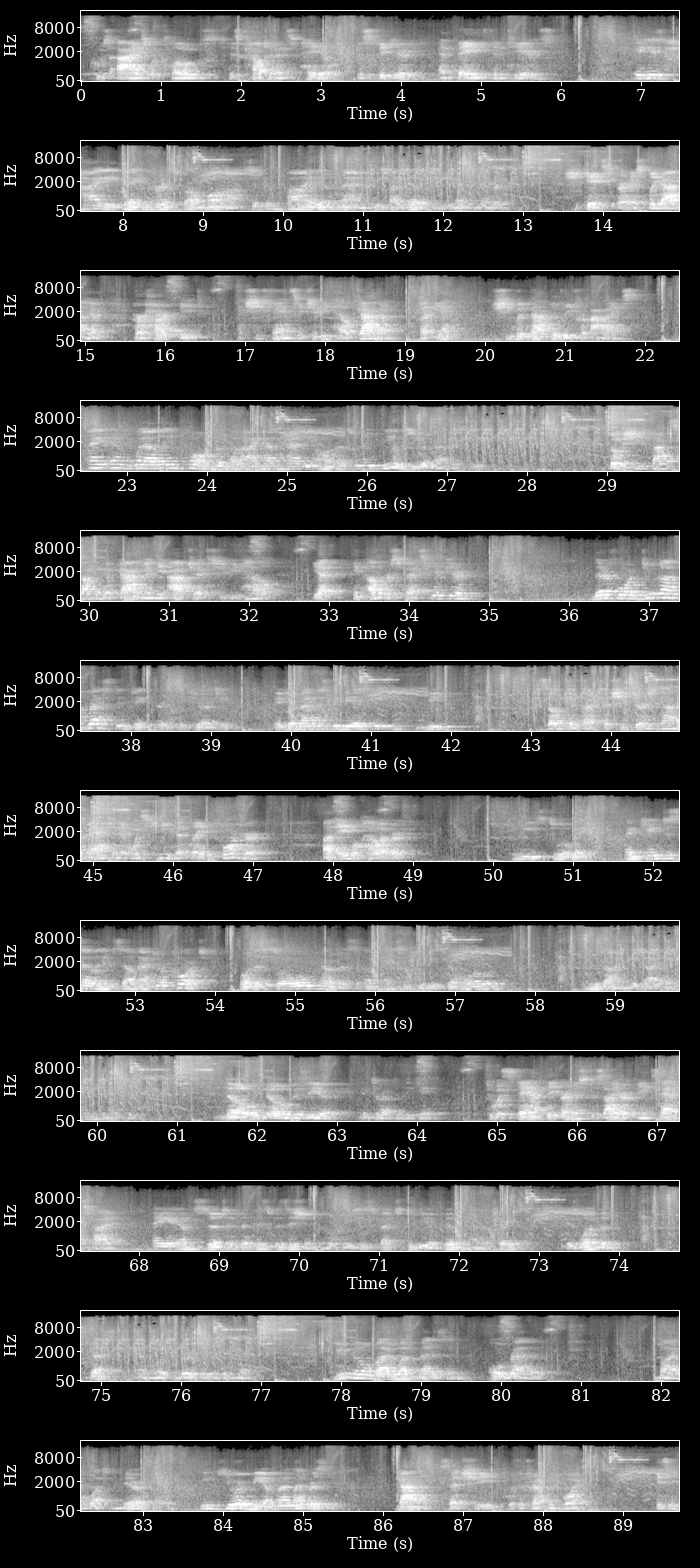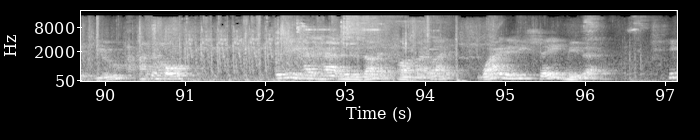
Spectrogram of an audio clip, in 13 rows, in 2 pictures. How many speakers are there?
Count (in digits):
2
